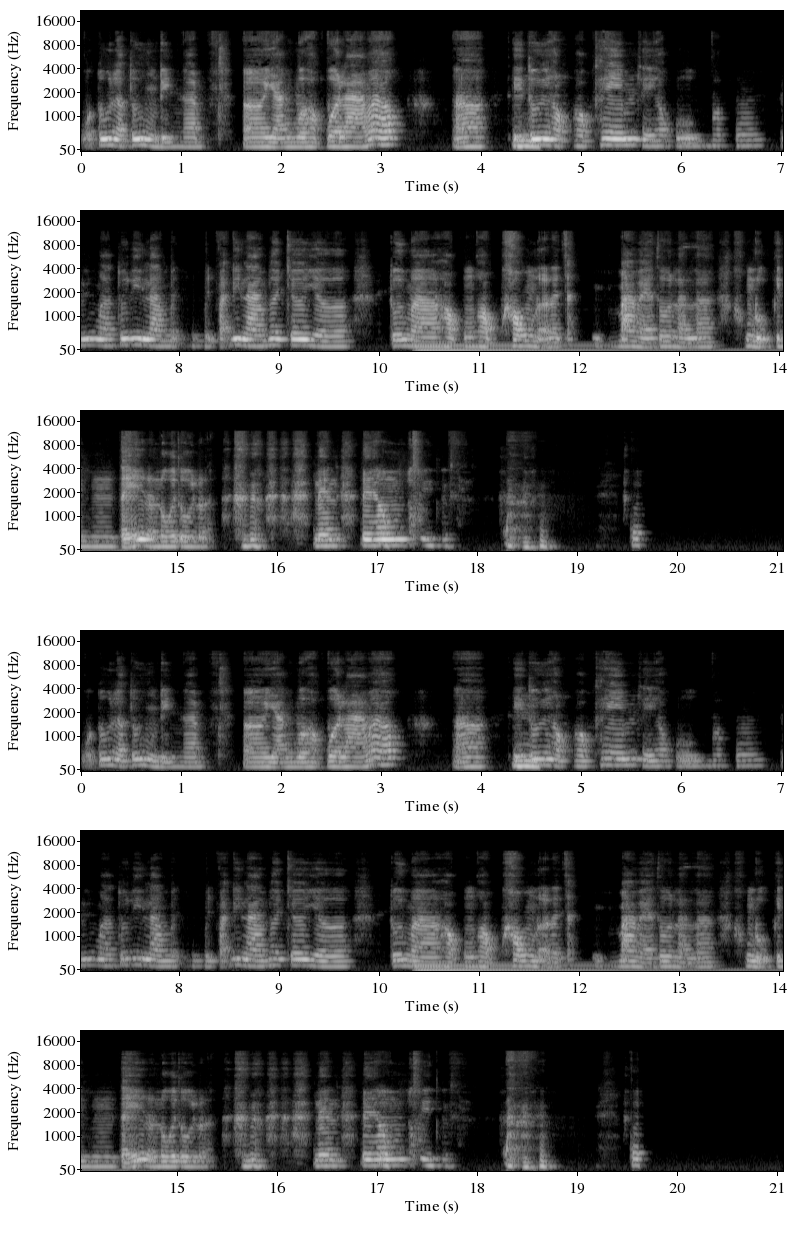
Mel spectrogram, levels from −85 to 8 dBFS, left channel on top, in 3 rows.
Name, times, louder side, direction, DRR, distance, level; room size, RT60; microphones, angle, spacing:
voice 1, 0.0-4.0 4.3-17.4, left 6 dB, 55° left, 0.9 m, -21 dB
sound 1, 10.3-14.5, equal, 35° left, 1.3 m, -35 dB
voice 2, 18.3-18.8 19.5-19.6, right 2 dB, 35° right, 0.7 m, -23 dB
5.1 x 3.2 x 2.4 m
head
